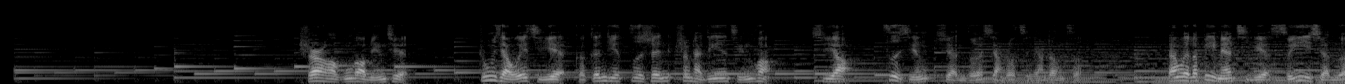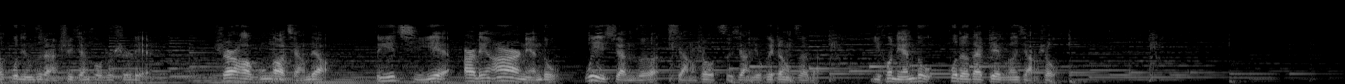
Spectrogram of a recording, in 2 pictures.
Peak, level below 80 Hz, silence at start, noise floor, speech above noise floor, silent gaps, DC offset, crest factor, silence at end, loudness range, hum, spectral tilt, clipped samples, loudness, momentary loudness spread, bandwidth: -10 dBFS; -54 dBFS; 0.15 s; -59 dBFS; 28 dB; none; under 0.1%; 22 dB; 0.4 s; 4 LU; none; -5 dB/octave; under 0.1%; -32 LUFS; 18 LU; 7 kHz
